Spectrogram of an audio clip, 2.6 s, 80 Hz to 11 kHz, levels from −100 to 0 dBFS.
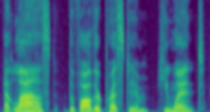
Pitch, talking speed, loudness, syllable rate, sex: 175 Hz, 135 wpm, -18 LUFS, 4.2 syllables/s, female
